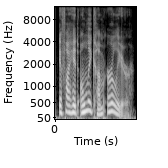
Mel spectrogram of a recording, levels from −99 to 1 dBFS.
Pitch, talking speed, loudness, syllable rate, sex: 205 Hz, 220 wpm, -16 LUFS, 5.8 syllables/s, female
